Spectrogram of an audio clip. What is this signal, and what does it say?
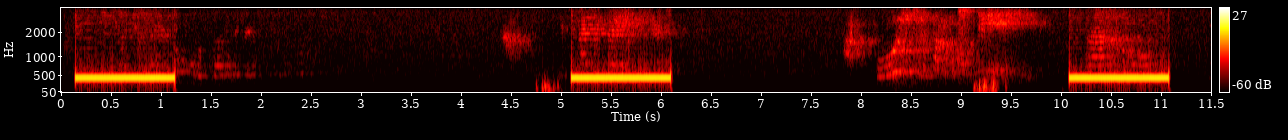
Ringback tone (Europe, 425 Hz), with speech.
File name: out- -2029- - - .34739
